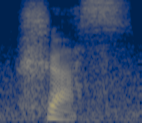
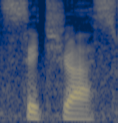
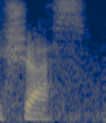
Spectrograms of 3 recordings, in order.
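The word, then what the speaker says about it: сейчас: Let's start with a classic shas. You've probably heard the word sichas, which means now. But guess what? Nobody says sichas. If you're Russian, you just say shass.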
